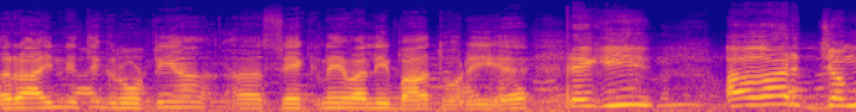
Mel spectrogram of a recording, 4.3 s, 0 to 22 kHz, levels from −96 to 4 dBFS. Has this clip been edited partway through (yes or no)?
yes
